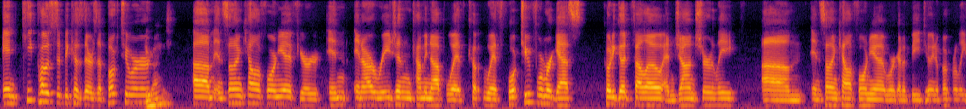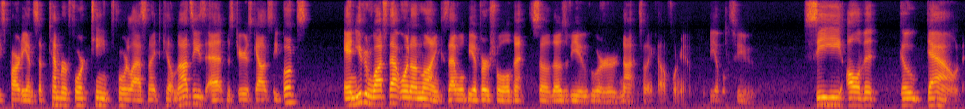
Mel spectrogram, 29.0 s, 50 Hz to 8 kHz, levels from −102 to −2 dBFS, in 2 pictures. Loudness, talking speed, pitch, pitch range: -24 LUFS, 190 wpm, 130 Hz, 115-140 Hz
